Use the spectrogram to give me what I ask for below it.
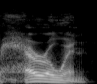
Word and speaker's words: heroine: the drug doesn't but they're pronounced the same heroine my heroines don't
